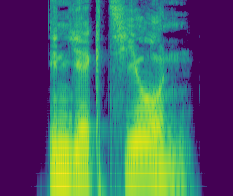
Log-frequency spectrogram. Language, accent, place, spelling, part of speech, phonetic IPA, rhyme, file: German, Germany, Berlin, Injektion, noun, [ɪnjɛkˈt͡si̯oːn], -oːn, De-Injektion.ogg
- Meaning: injection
